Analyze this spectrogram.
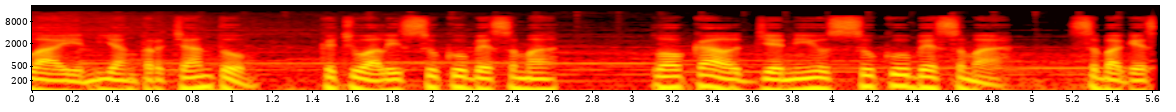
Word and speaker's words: Besemah: Nama Pasemah yang kini dikenal sebetulnya adalah lebih karena kesalahan pengucapan orang Belanda. Demikian menurut Muhammad Saman, seorang budayawan dan sesepuh Besemah. Adapun pengucapan yang benar adalah Besemah sebagaimana masih digunakan oleh penduduk yang bermukim di pagar alam suku Besemah, yang sering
